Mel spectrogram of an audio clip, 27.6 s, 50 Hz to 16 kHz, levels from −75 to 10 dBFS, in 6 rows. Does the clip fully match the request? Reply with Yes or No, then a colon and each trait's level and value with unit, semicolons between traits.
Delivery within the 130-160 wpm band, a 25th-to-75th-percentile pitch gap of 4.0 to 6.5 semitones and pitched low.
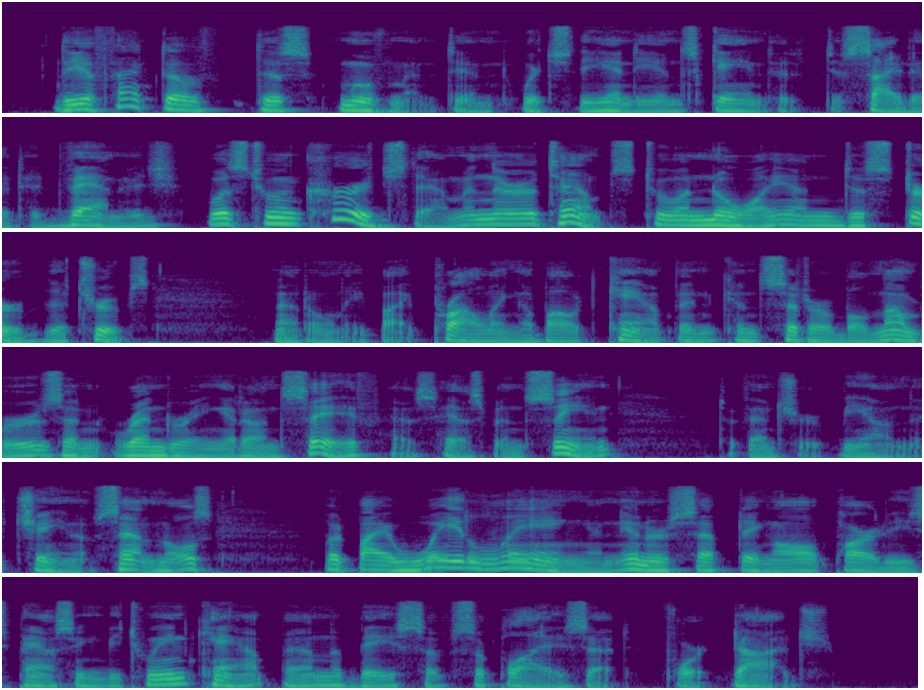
Yes: average, 150 wpm; average, 5.2 semitones; low, 105 Hz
